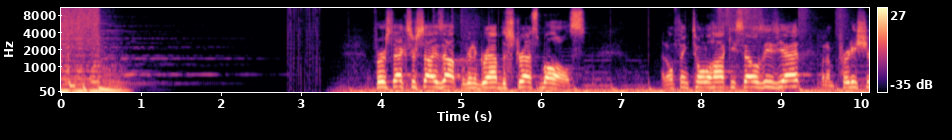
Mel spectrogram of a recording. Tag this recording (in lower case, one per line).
music
speech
